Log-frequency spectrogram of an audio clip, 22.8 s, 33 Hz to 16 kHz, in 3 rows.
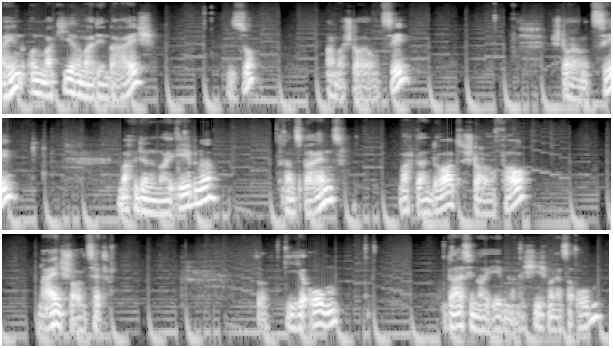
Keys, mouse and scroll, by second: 2.5-6.1 drag, 8.0 ctrl+c, 9.8 click, 11.0 click, 13.6 ctrl+v, 16.4 ctrl+z, 18.7 click, 19.7 click, 20.7 click, 21.7 click.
